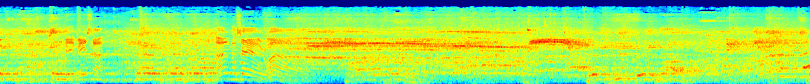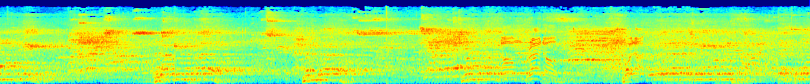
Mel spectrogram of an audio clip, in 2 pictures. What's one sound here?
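A crowd of spectators cheers and shouts in a large echoing hall.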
